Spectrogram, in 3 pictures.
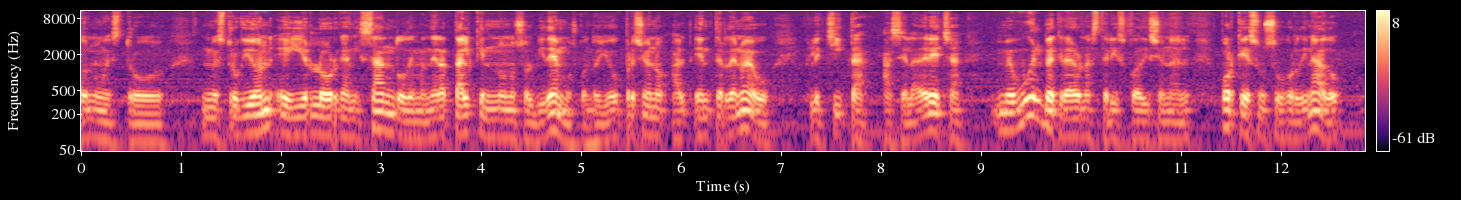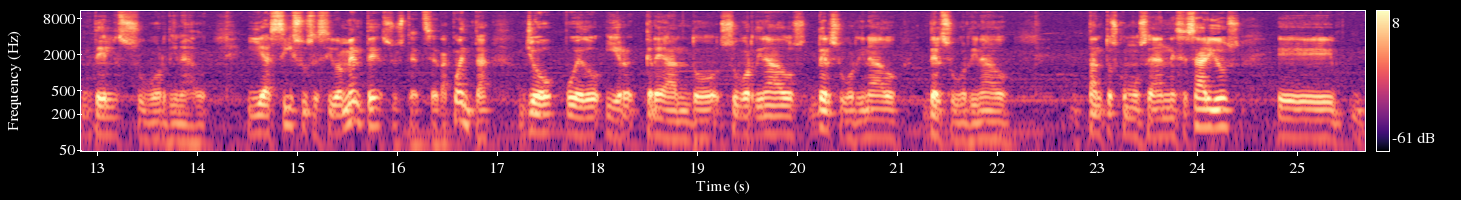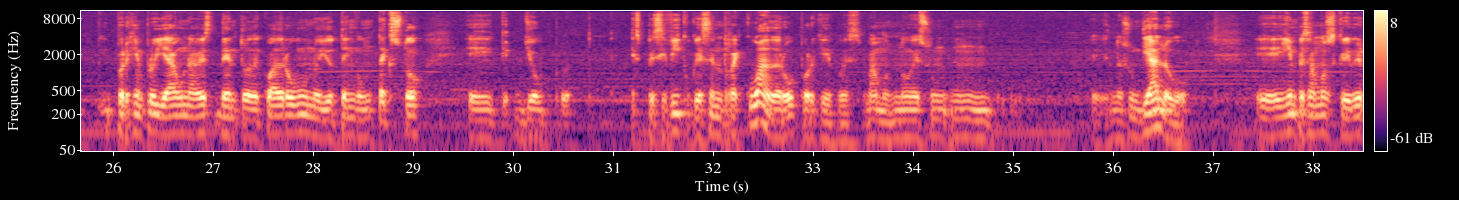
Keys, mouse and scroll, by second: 1.1 alt+Return, 4.4 alt+Right, 11.6-13.3 typing, 14.6 alt+Return, 15.7-17.7 typing, 20.1 Return, 24.7-25.9 typing, 27.6-30.3 typing, 32.5-38.5 typing.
